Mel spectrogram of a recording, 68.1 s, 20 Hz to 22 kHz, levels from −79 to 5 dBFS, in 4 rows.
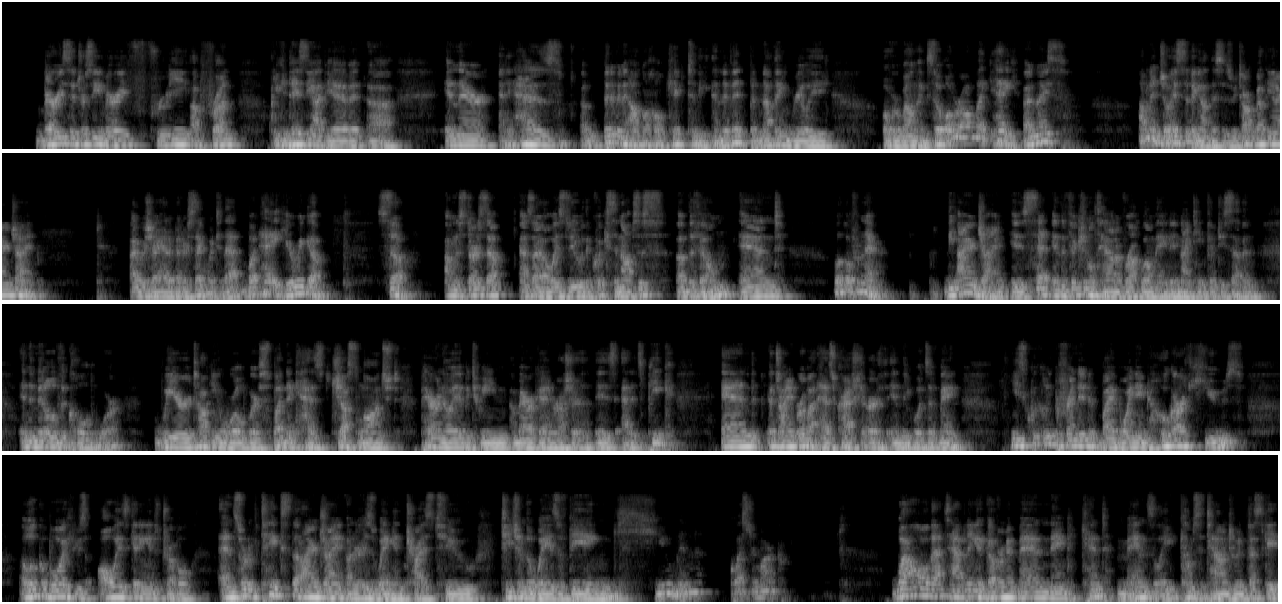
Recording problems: off-mic speech; far
room echo; slight; dies away in 0.3 s
garbled, watery; slightly; nothing above 8 kHz

